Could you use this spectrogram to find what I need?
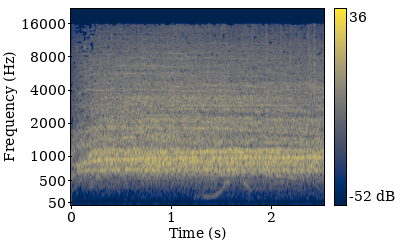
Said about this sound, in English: So, if you think Jim John was killed by the players, go ahead and cheer. Okay. Why would you cheer for that? You're monsters. Sick.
